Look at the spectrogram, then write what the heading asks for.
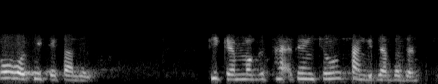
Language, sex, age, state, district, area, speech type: Marathi, female, 18-30, Maharashtra, Kolhapur, urban, conversation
